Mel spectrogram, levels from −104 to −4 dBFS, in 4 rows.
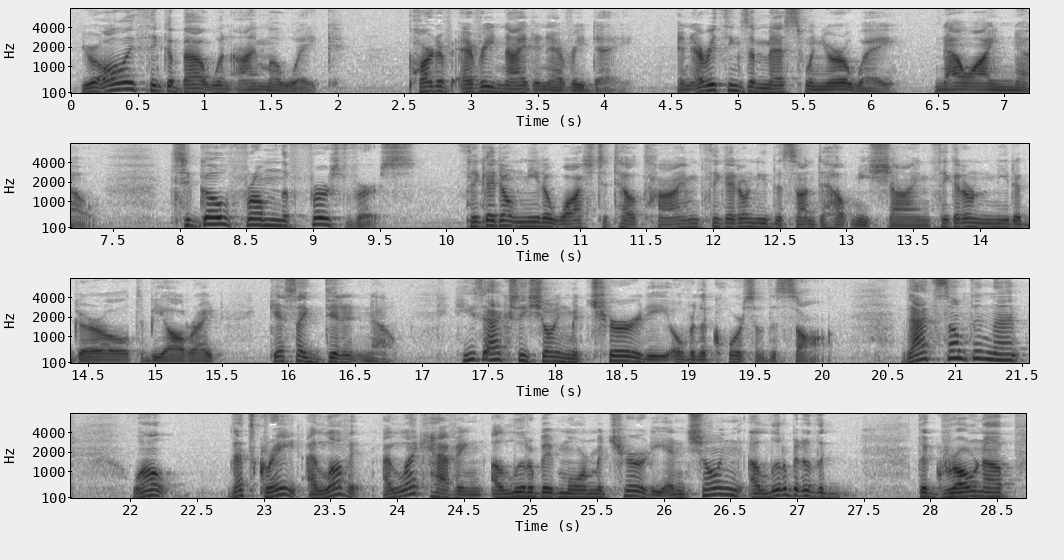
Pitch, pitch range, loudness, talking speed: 125 Hz, 105-165 Hz, -26 LUFS, 210 wpm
